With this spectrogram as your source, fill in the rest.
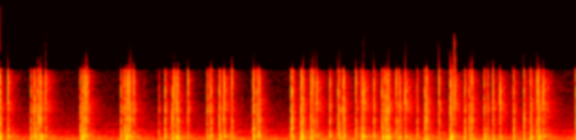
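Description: Long nails scratch, rub and tap the walls of an empty, hollow, translucent plastic deli container, first resting upside down and then lifted. The result is a rapid, irregular stream of bright, crackly clicks and scrapes that die away almost instantly, with very little low end.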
